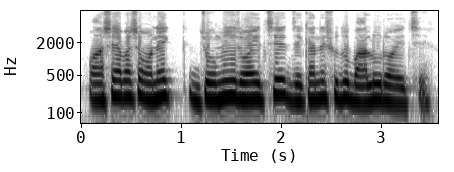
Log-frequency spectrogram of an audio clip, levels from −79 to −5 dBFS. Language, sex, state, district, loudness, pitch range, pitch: Bengali, male, West Bengal, Cooch Behar, -9 LUFS, 170-195 Hz, 180 Hz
